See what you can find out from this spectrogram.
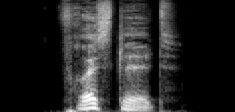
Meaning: inflection of frösteln: 1. second-person plural present 2. third-person singular present 3. plural imperative
- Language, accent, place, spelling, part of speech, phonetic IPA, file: German, Germany, Berlin, fröstelt, verb, [ˈfʁœstl̩t], De-fröstelt.ogg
